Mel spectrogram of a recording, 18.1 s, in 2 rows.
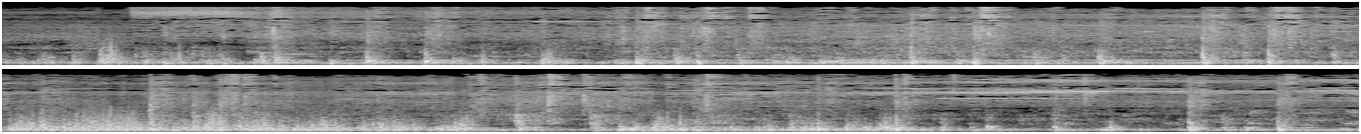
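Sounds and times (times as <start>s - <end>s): train coaches rumbling: 0.0s - 18.0s
wheels clicking over rail joints: 1.0s - 18.0s.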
